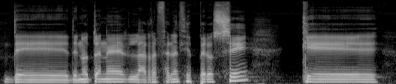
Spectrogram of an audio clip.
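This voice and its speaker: A male podcast host from Spain leads a relaxed interview in a smooth, clear voice. He is chatty, explains his points at length, and hedges a lot along the way. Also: medium pitch, slow pace. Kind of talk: casual interview chat.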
